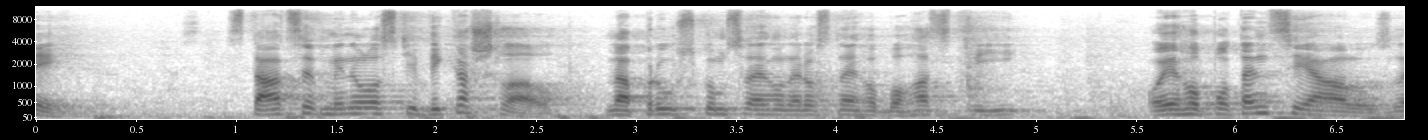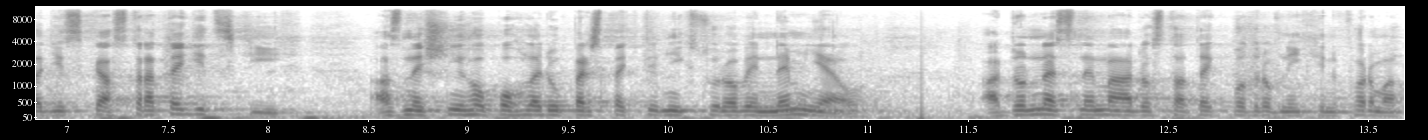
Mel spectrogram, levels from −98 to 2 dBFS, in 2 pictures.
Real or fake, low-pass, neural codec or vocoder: real; 10.8 kHz; none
